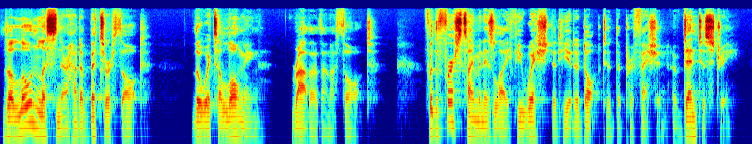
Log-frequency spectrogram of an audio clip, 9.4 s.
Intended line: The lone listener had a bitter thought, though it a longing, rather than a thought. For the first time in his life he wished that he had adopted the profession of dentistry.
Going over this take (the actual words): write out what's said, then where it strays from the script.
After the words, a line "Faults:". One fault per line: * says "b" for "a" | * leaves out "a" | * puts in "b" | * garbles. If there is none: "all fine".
The lone listener had a bitter thought, though it a longing, rather than a thought. For the first time in his life he wished that he had adopted the profession of dentistry.
Faults:
all fine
